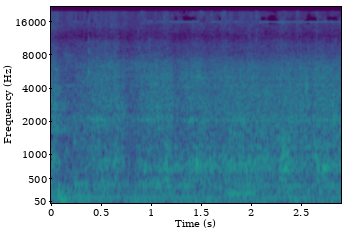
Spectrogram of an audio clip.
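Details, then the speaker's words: AquaClear (Fluval) 110 filter just restarted after an 80% water change: a soft constant trickle of falling water over a faint low pump hum, no rattling or gurgling. Normal operation. "thing has a really powerful what do you call it? I would say pump, motor pump, water pump, I don't know, but yeah, you can see it going there."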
